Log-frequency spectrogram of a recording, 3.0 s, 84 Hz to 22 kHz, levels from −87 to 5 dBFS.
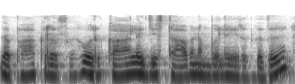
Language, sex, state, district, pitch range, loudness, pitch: Tamil, female, Tamil Nadu, Kanyakumari, 150-165 Hz, -17 LUFS, 155 Hz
